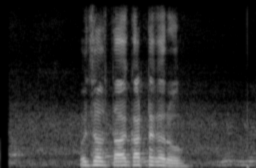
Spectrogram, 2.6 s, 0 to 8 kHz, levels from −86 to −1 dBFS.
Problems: background sounds at intervals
